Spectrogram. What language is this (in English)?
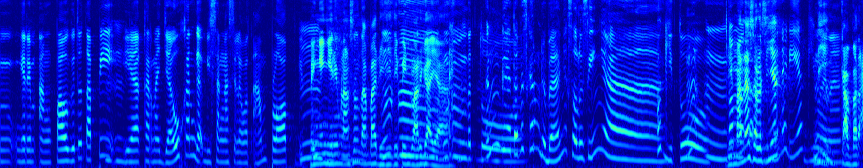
Indonesian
